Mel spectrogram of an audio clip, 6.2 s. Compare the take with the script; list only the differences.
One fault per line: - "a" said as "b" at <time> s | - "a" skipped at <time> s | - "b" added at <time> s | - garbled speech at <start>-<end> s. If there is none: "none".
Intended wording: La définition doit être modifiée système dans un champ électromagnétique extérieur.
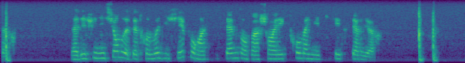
- "pour un" added at 2.5 s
